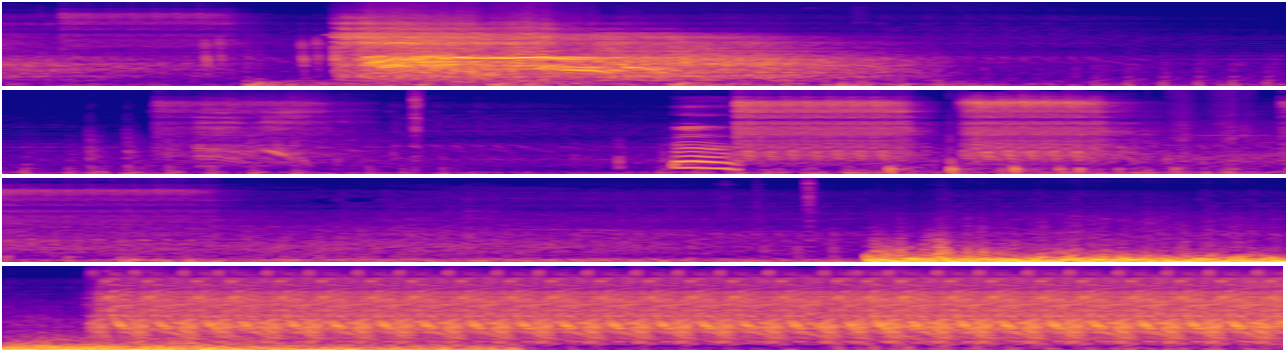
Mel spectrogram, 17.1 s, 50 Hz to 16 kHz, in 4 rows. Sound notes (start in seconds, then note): 1.0 Wilhelm scream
